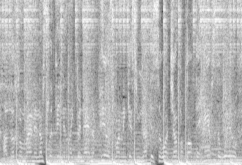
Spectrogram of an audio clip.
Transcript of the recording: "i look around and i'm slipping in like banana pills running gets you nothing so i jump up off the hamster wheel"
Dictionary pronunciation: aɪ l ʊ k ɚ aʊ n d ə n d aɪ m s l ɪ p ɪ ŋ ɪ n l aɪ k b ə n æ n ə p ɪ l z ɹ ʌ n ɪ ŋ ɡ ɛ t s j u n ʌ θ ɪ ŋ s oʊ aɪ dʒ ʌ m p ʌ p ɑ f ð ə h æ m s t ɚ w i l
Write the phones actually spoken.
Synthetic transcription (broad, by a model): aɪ l ʊ k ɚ aʊ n d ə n aɪ m s l ɪ p ɪ ŋ ɪ n l aɪ k b ə n æ n ə p ɪ l z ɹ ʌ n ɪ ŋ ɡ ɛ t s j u n ʌ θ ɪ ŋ s oʊ aɪ dʒ ʌ m p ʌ b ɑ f ð ə h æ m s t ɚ w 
